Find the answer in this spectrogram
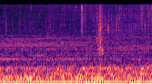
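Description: Spatula turning a cheese-crusted tortilla wrap in a nonstick frying pan, with a couple of light knocks about midway, over a steady sizzle of cheese frying.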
